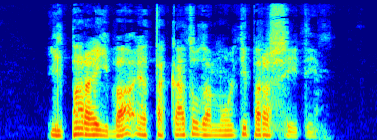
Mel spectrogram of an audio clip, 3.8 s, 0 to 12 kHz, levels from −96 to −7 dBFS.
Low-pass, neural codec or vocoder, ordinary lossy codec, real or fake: 10.8 kHz; none; AAC, 32 kbps; real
